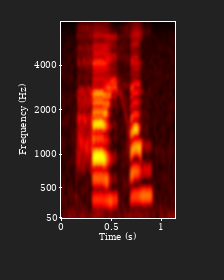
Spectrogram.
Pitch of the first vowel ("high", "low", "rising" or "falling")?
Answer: low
